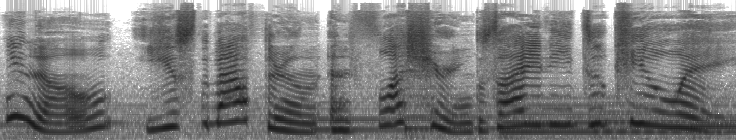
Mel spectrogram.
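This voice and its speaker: A small young girl deity in a video game. Her voice is very high and gentle, with a wise, playfully philosophical manner, over clear background music. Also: very animated, normal speed, exaggerated voice. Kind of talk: video game character acting.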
